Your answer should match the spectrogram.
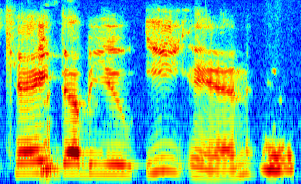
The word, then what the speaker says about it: quean: Quean, and then it's in parentheses Kwen, and it's also ME.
